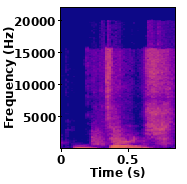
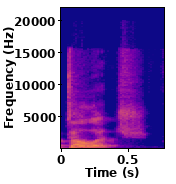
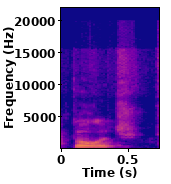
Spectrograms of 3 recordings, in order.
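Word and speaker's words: Dulcich: motion that is uh Greg douche the hopefully I'm pronouncing that right oh no dulwich dulwich Brookie tight end you cause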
